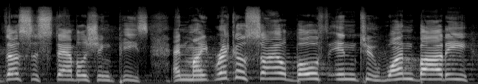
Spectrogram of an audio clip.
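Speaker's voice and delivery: high, loud preacher's reading; forceful scripture reading. Acted.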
